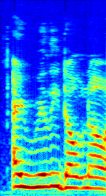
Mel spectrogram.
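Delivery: plain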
